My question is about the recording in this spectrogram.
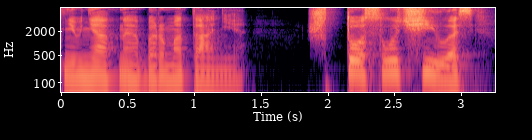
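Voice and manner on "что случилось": slow, higher-pitched, insistent question; alarmed question. A narrator's reading. Gordon repeats his question to his doubled-over friend, alarmed insistence. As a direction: demand an answer in alarm, drawing it out. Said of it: "повторил Гордон".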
